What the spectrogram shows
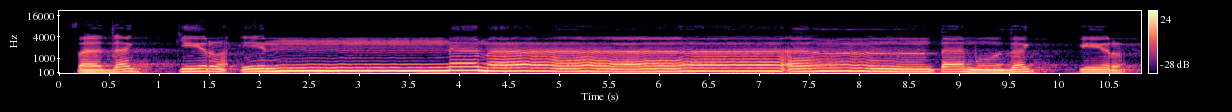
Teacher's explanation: Fazakir nih karena ada kaf tasdid ya ada penekanan sedikit dijedah itu tapi enggak sampai putus dia mengalir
